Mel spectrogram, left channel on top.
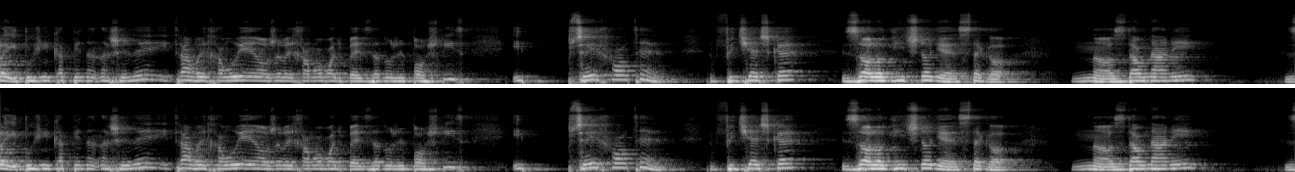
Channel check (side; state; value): both; normal; correlation 0.84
